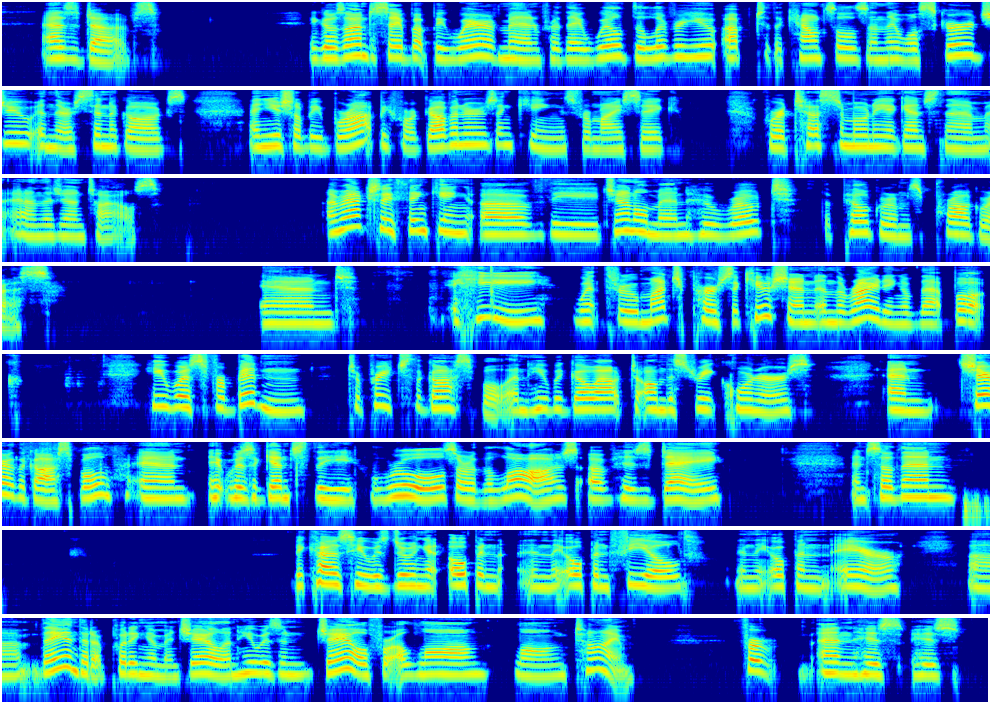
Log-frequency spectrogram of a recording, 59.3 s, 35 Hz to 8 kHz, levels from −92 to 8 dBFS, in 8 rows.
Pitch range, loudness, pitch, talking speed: 200-240 Hz, -25 LUFS, 220 Hz, 145 wpm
